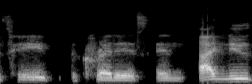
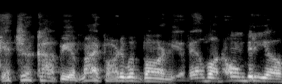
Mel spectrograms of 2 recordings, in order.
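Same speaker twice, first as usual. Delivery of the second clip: thrilled, excited announcer voice, high and fast; 6 semitones higher than usual. Recalling an old barney video preview, the speaker imitates the excited announcer voice. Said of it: "the guy had the really exciting voice".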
